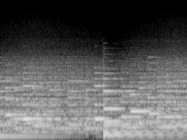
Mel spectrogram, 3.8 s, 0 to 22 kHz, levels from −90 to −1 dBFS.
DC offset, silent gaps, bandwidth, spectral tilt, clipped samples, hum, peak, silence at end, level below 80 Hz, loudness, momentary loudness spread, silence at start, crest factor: under 0.1%; none; 7.8 kHz; -8 dB/octave; under 0.1%; none; -2 dBFS; 0 s; -38 dBFS; -18 LUFS; 7 LU; 0 s; 16 dB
